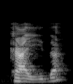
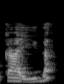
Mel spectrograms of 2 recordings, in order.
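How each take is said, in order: First: "Caída" said loud, A and I each sounded fully; both vowels strong. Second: Said in the usual way. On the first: Shown as a demonstration. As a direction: punch out "Caída" with a separate, strong I. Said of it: "as duas são pronunciadas fortes".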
